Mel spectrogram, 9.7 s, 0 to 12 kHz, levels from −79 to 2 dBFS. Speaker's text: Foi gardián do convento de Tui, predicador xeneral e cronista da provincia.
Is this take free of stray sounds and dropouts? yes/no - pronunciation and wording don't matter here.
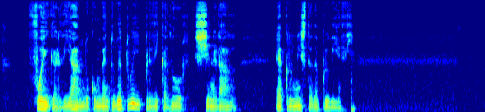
yes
